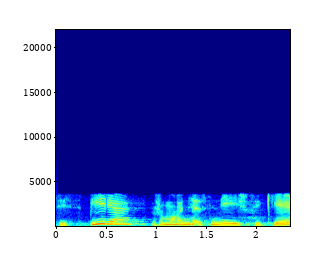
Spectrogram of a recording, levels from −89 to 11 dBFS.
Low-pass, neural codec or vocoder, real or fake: 3.6 kHz; none; real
